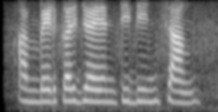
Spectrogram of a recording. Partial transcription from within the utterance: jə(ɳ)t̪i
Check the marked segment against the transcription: incorrect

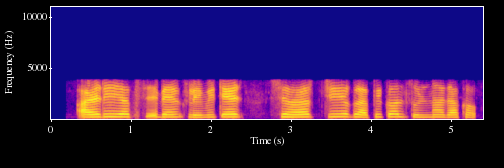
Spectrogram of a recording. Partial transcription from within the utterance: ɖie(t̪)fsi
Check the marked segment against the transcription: incorrect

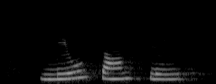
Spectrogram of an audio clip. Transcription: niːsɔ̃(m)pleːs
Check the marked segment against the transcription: incorrect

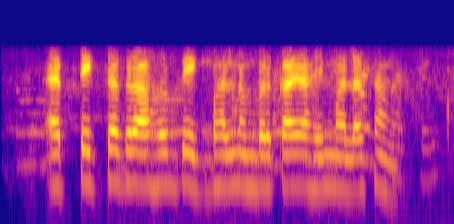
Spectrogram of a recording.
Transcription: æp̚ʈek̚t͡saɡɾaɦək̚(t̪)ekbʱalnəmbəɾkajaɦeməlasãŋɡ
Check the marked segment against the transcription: incorrect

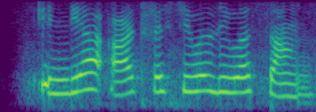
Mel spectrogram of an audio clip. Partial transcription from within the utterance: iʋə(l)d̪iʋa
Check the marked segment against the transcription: correct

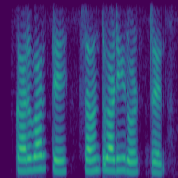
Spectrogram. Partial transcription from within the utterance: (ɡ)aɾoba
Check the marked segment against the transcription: incorrect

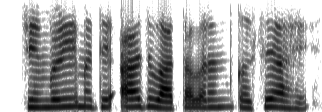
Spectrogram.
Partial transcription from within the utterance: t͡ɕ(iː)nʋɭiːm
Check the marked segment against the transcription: incorrect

